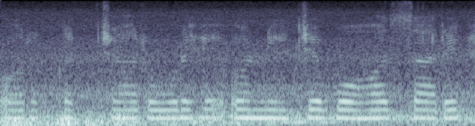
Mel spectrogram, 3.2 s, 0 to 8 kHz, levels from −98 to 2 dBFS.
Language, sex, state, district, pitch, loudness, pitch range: Hindi, male, Gujarat, Valsad, 195 Hz, -14 LUFS, 195-200 Hz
